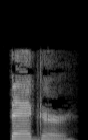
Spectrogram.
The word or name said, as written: beggarhood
